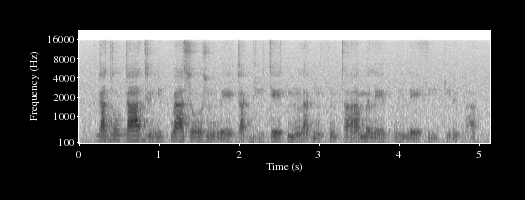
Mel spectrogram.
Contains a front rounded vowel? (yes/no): no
